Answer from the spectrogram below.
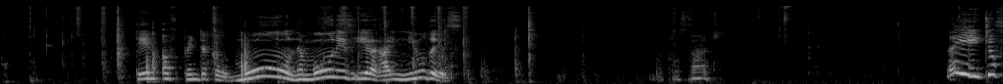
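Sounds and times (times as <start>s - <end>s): cards being shuffled: 0.0s - 2.5s.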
